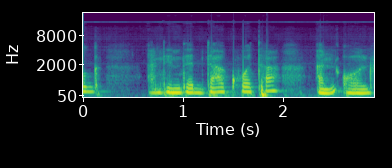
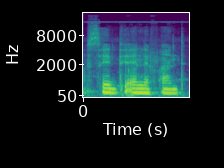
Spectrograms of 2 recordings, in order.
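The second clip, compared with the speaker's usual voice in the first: ordinary delivery, nothing marked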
